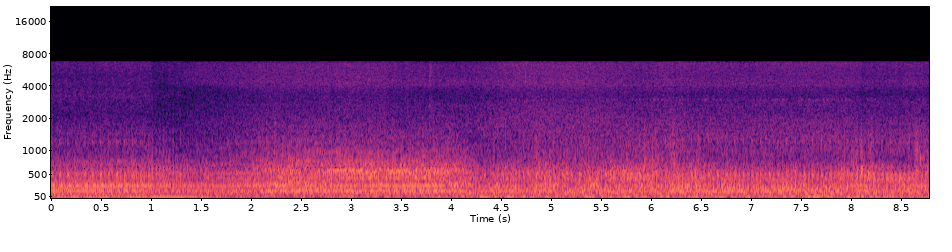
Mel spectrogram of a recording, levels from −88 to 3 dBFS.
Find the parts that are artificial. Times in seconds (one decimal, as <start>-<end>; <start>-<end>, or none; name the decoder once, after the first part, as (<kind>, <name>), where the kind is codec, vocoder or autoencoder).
0.0-8.8 (vocoder, BigVGAN v2)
